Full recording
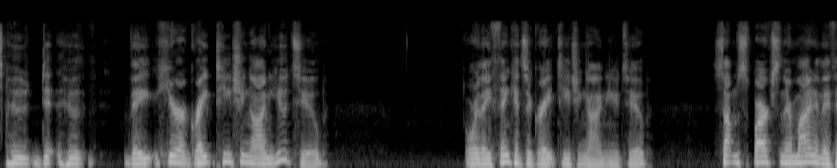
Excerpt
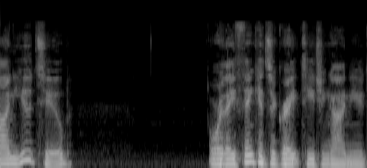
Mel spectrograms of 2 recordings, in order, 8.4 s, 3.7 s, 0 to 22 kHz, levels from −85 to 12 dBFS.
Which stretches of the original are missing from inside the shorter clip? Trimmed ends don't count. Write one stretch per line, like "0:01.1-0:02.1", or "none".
none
